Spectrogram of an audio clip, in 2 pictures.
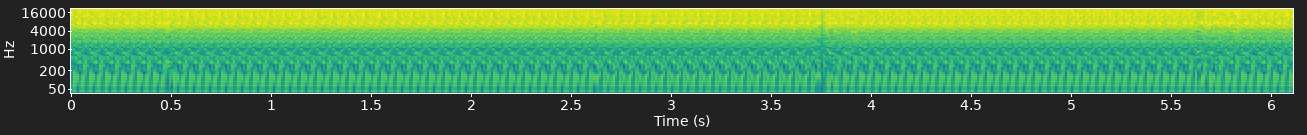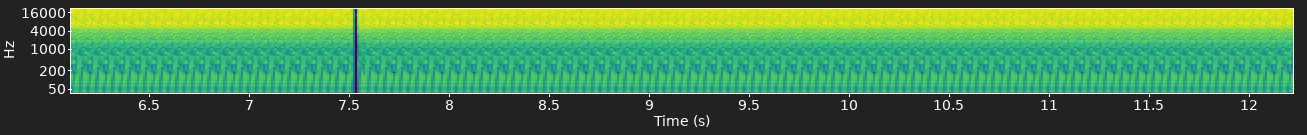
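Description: A clock ticks steadily and faintly.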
